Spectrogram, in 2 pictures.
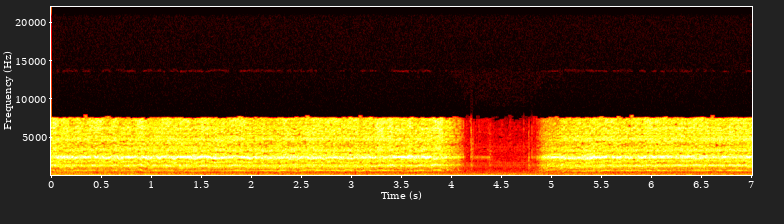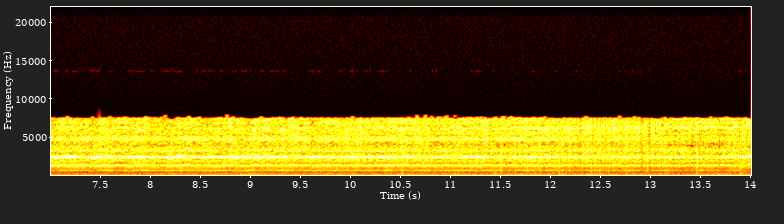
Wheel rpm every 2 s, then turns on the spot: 150, 150, 80, 160, 160, 170, 140.
none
